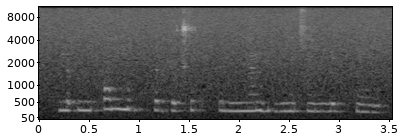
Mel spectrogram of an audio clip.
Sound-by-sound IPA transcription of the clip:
m œ p ŋ ɪ ŋ pʰ ɔ mː u b pː œ b h ɘ w t͡ʃʰ u p kː u m nː œ̃ m b u b nː ẽ t͡sʰ ẽ i̯ mː e kː ẽ i̯

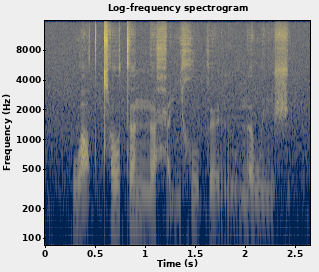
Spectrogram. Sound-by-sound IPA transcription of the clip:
w a̰˦ tˤ cʰ o˦ t ə˦ nː ə˨ ħ ḭ˨ ʎ x u˨ k ø˨ r ṵ˨ n ə˨ w i˨ ʃ

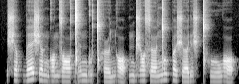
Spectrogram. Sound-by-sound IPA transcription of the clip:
ʃ ɜ p b ɛ ʃ ɜ ŋ ɡ ɔ n z ɔ ɡ͡ǀ ɛ ŋ ɡ u ǀʰ ə˞ ɲ ɔ | n d͡ʒ ɔ s œ ŋ͡ǀ u p œ ʃ œ ɾʲ ə˞ ʃ ǀʰ u w ɔ

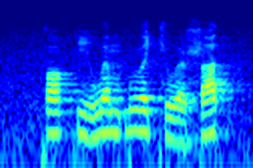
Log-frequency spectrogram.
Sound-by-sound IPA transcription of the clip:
k ɔ˧˥ k i˨˩˦ w ə˧ m ɓ u˧ ə̯ c u˨˩ ə̯ ʂ a˦˥ t̚

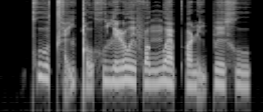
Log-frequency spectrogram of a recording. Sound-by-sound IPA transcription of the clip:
kʰ u o̯ tʰ æ̰ ʎ ǃ o̰ x u ʎ e ɭ o e̯ f ɒ e̯ ŋʷ æ pʼ ɒ ɳ ḭ p e x u

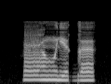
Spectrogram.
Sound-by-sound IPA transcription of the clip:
ʕ ũ ɾʲ œ ɡ œ

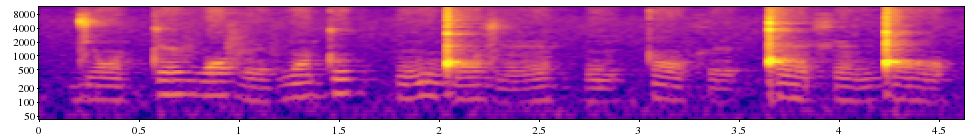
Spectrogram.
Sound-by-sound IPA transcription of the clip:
d j ɔ̃˨ tː ø˦ v ɔ˦ v ø˨ v ɔ̃˦ t u˦ kː ũ˨˦ ŋ͡ǃ ɔ̃˦ z ɛ̃˨˦ | ũ˨ tː ɔ̃˦˨ x ø˨ ǃ ɛ̃˦˨ x ɛ̃˨ ŋ͡ǃ ɔ̃˨

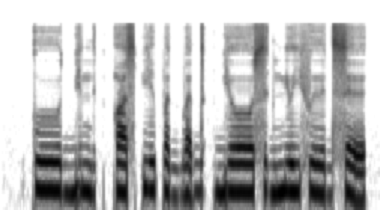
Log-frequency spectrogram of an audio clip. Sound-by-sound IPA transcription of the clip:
k uː d bʲ ɔ n ɛ̤ k qʷ a s p j i p ɐ d b ɐ d | bʲ oː s ɨ ɡ mʲ u j f ɨː d s ɘ

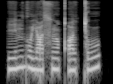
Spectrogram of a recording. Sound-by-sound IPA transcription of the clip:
i n ɡ o j ɑ s ũ qʼ ɔ l ǀ u

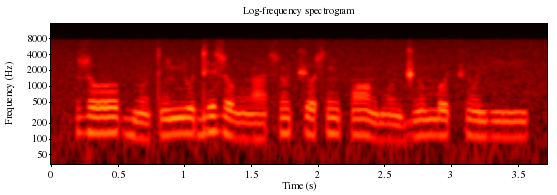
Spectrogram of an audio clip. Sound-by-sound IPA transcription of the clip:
z oː˦ ɡ͡b ũ˨ t ĩ˧ ɲ u˧ d ɨ˦ z o˨ ŋ ã˨ s ũ˦ t͡ʃ o˧ s ĩ˦˨ p ɔ̃˦˨ ɡʷ ũ˨ d͡ʒ ũ˦ m o˧ t͡ʃ ũ˧ j iː˧

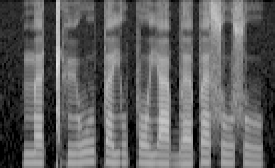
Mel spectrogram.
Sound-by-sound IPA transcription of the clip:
m ɛ ǁʰ y w u p ɛ j u p o j æ b ɛ p ɛ s u s u

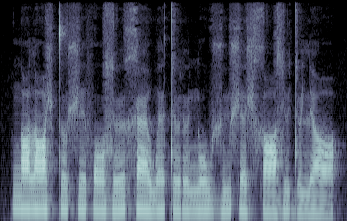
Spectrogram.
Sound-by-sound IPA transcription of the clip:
n̪ ɑ l ɑ ʒ t̪ ɵ ʃ e f ɔ z ø x æ w ɛ t ø ɾ ø n o w ʒ y ʃ ɛ ʒ x ɑ z y d ø lʲ ɑ

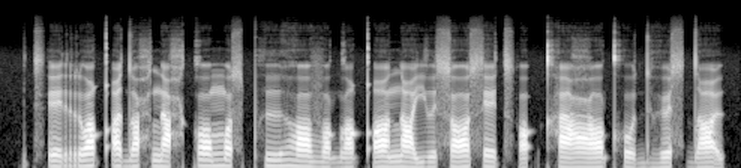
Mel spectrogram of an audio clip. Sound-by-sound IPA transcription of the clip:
t͡sʼ e r o qʼ ɨ d ɒ ħ n a ħ k ɔ m ɔ s pʰ ɨ ɦ ɒ v ɒ ɡ ɒ qʼ ɒ n ɑ j ɨ s ɒ s e t͡sʼ ɒ ʔ kʰ a ʕ ɒ kʰ o dʱ ʏ s dˤ ɨ

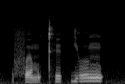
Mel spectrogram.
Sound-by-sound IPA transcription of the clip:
f ɐ˨ m kʰ ɪ˥ k̚ j ʊ˥ ŋ

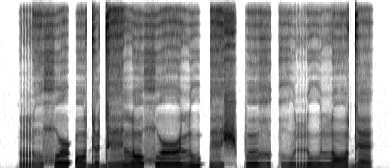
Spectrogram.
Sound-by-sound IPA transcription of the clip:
r ɔ̤ χʷ ə˞ ʔ ɔ d ɵ d ɛ̤ l ɔ χʷ ə˞ l u ʔ ɛ̤ ʃ p ɵ ɣ ɵ k ɣ u r u l ɔ d ɛ

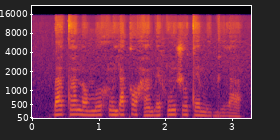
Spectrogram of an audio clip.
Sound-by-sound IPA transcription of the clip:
ɡ͡b a˧ t ã˧ n ɔ˨ m o˨˦ h ũ˧ j a˦ k ɔ˦˨ h ã˨˦ b ɛ˧ f ũ˦ ʃ o˦ t ɛ˦˨ m i˨ b i˨ l a˨

